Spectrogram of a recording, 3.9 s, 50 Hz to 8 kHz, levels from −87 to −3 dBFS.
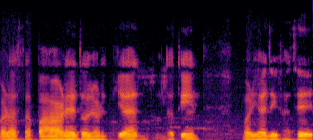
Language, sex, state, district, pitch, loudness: Chhattisgarhi, male, Chhattisgarh, Sarguja, 95 Hz, -19 LUFS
